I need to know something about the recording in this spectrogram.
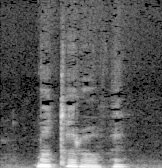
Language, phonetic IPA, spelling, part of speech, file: Polish, [ˌmɔtɔˈrɔvɨ], motorowy, adjective / noun, LL-Q809 (pol)-motorowy.wav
